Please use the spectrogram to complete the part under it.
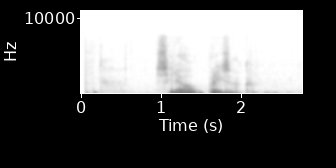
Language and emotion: Russian, neutral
